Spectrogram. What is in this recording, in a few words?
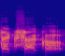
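"Texaco", English speech; CallSign; DCS; Allied Flight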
